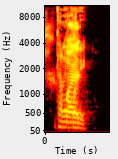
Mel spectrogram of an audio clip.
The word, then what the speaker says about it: Talib Kweli: Talib Kweli. Sorry if I'm mispronouncing that. – Talib Kweli.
